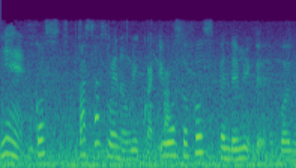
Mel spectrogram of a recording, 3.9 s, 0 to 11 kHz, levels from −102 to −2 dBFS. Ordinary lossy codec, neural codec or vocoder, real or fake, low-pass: none; none; real; 7.2 kHz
